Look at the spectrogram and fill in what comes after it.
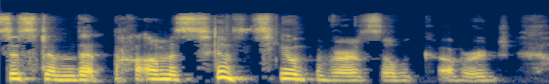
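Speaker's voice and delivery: amused, breaking into laughter mid-sentence. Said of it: "I don't know why I'm laughing".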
